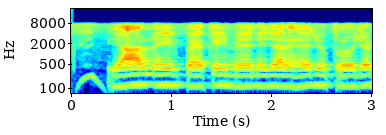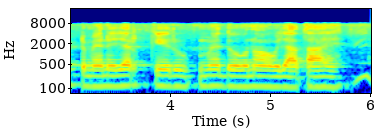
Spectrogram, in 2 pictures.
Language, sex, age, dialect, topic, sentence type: Hindi, female, 18-24, Kanauji Braj Bhasha, agriculture, statement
